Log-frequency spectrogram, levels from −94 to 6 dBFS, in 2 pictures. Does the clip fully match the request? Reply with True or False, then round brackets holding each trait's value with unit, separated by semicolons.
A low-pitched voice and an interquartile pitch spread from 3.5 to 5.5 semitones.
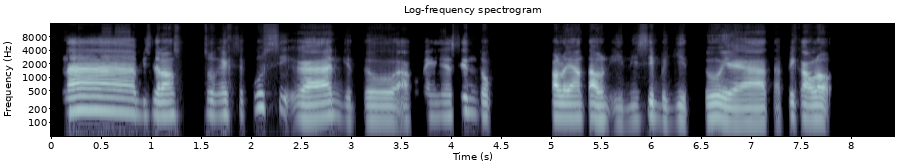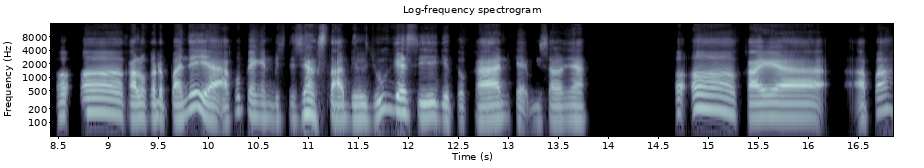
True (130 Hz; 4.4 semitones)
